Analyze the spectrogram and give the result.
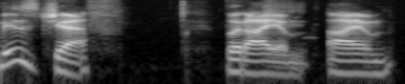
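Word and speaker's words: Geoffrey: goofy looking statue so it's it's jeff but it's spelled uh like g off okay excellent very good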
